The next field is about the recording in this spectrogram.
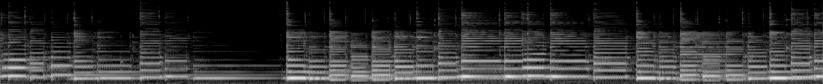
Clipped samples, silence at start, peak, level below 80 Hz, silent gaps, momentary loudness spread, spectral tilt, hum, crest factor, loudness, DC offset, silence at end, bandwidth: under 0.1%; 0 s; -2 dBFS; -62 dBFS; none; 12 LU; -5 dB/octave; none; 14 dB; -18 LUFS; under 0.1%; 0 s; 13.5 kHz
